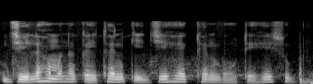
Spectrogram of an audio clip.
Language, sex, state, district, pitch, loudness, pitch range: Chhattisgarhi, male, Chhattisgarh, Sarguja, 115 Hz, -19 LUFS, 110-125 Hz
